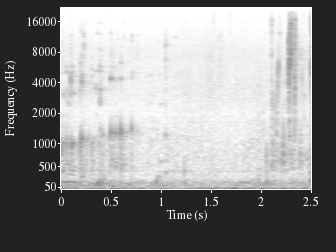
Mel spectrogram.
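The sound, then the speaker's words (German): Quiet, wet sipping and swallowing as people drink small shots of St. Hubertus herbal liqueur, with scattered soft liquid clicks and mouth sounds and no talking. “wir denken an euch und trinken jetzt hier so einen wunderschönen St. Hubertus-Tropfen.”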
